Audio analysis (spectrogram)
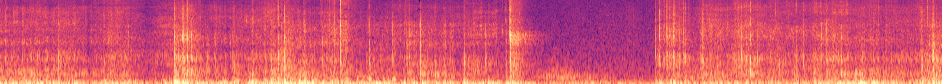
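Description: A yellow woven polypropylene bag held in both hands is scratched with long nails and crinkled by the fingers. The result is a steady run of dry crinkling and scratching with sharp bright crackles over a low rumble, which briefly quiets just after the midpoint before resuming.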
